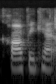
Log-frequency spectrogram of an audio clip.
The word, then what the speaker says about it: KofyKat: so um i believe i am coffee cat on all of my social media i believe i was able to claim it because i spell it a little bit differently because my name well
